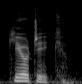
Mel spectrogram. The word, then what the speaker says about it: chaotic: কেওটিক, CHAOTIC, উচ্চারণটা হবে কেওটিক, Bangla অর্থ বিশৃঙ্খল, অগোছালো।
